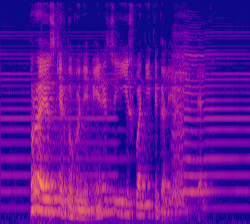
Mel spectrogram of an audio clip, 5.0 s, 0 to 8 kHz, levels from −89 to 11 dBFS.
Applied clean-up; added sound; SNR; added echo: none; Bowed string instrument; 16 dB; none.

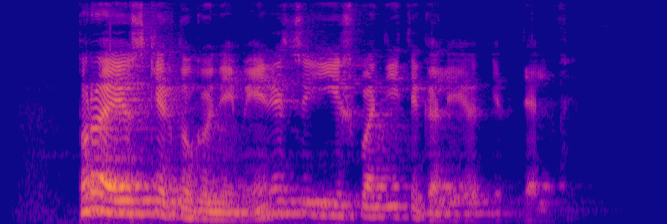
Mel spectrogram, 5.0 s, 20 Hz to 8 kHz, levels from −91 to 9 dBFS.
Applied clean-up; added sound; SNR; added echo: none; none; none; none.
